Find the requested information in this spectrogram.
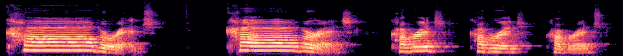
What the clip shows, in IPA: ˈkʌv.ɚ.ɪdʒ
